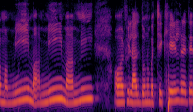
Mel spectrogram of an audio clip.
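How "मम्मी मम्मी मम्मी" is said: imitating toddler. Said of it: "कन्नू का".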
